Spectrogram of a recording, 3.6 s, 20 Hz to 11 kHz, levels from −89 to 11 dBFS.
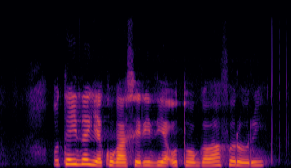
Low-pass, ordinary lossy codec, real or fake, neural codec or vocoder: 9.9 kHz; none; real; none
